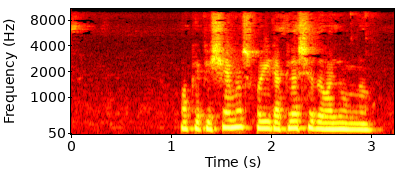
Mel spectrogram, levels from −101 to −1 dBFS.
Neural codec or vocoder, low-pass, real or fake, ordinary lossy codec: none; 9.9 kHz; real; MP3, 96 kbps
